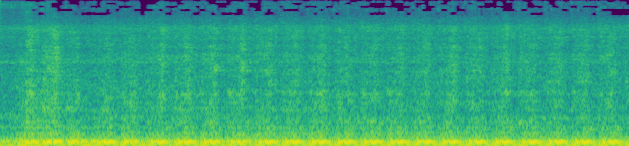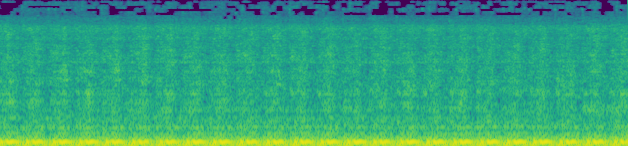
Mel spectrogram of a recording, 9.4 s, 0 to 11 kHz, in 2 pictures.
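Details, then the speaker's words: 1958 Dodge Coronet Lancer, a barn find that sat 30 years, idle under a timing light: low, deep idle with a regular stumble two or three times a second; cylinder two is dead, and swapping plug wires gave the same result. "six four nothing on two said before I've switched the plug wires around and I get the same result"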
